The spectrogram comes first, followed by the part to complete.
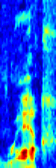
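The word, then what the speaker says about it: Rocque: would you pronounce it rock that's how they pronounce it in the movie is bubba rock but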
